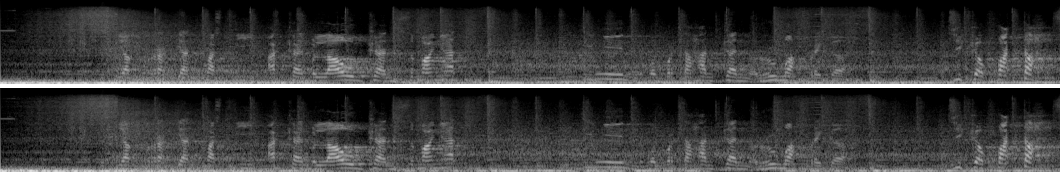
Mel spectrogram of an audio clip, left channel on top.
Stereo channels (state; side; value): normal; both; correlation 0.31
